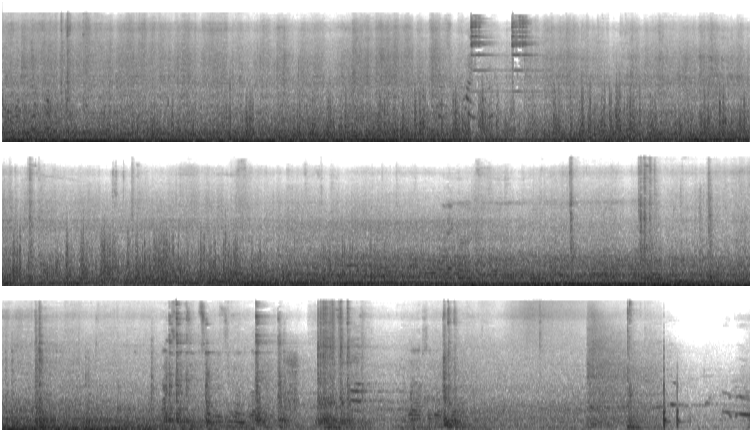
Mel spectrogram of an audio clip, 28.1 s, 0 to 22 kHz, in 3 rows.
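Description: Historic 1926 tram car running through a concrete tunnel, a heavy low rumble of wheels on rails, with a brief high-pitched tone about six seconds in. The rumble dies away after about twenty seconds as the tram slows and stops at the platform, followed by a few knocks and clatters.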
